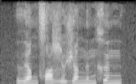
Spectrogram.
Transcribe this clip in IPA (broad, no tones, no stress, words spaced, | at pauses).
ðɛnsˤɑɮɵʒɑn ənxən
